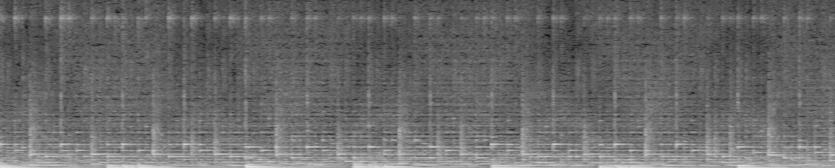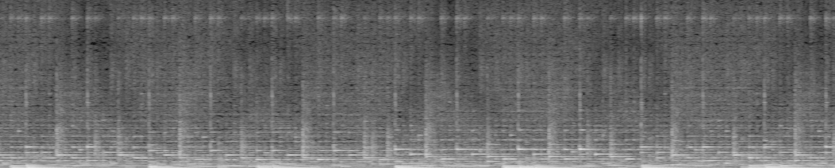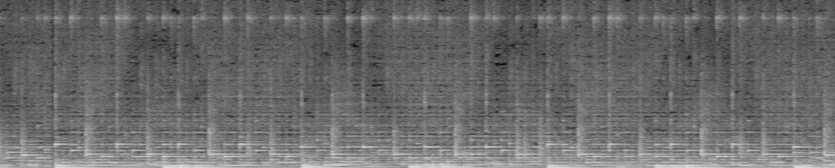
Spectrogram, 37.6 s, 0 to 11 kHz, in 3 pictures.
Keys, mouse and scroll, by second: 0.2-1.9 drag, 1.9-2.7 scroll down 1, 2.8 scroll up 1, 4.3 scroll up 1, 6.0 scroll down 1, 9.4-10.0 scroll down 1, 10.4-10.7 scroll up 1, 11.0 click, 11.7 scroll down 1, 12.5 ctrl+3, 13.1-13.4 scroll down 1, 18.2 scroll down 1, 18.8 Tab, 19.0 scroll down 1, 19.8 ctrl+r, 20.0 click, 21.4-22.8 drag, 22.8 ctrl+r, 23.0 click, 25.3 click, 25.4 Tab, 26.6-27.0 scroll up 1, 27.4 Tab, 27.9 scroll down 1, 28.3 ctrl+r, 28.5 click, 31.2 click, 31.9-32.2 scroll down 1, 32.3 ctrl+z, 32.9 scroll down 1, 33.3 ctrl+r, 33.6 click, 35.4 click, 35.6 Tab, 36.2 scroll up 1, 37.3 Tab.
